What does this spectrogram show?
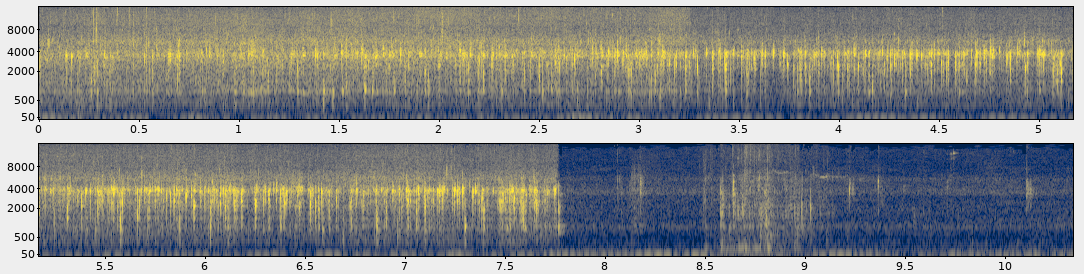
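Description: Hot oil sizzling and crackling steadily as food deep-fries in it. The sizzle cuts off abruptly near the end, and a dull knock follows.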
